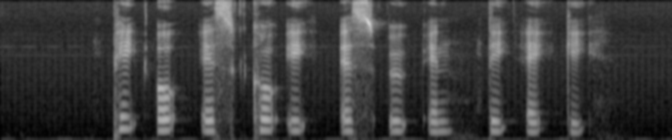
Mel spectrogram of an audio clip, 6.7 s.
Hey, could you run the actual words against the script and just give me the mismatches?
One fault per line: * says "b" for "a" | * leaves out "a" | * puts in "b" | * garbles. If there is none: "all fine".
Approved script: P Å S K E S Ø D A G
* puts in "N"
